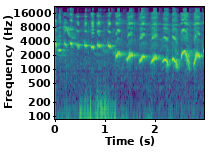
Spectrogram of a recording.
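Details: White-rumped shama song used to stimulate caged birds that have stopped singing: a rapid run of short whistled notes, first a high thin phrase, then lower slurred rising and falling whistles repeated about twice a second, with soft low rustling.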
